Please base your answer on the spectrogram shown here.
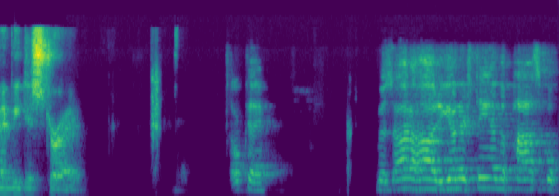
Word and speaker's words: Onuoha: Uh Onuoha, O N U O H A at 9:10. Got it. Ma'am, how do you pronounce the last name? Onuoha.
